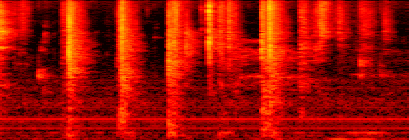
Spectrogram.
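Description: Tarot cards being shuffled by hand, a series of short crisp riffling snaps and flicks in an irregular rhythm, close and fairly quiet, with no talking.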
